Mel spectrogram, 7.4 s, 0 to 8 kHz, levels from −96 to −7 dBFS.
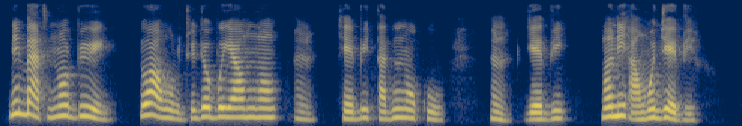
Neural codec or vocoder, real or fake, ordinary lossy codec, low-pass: autoencoder, 22.05 kHz, a latent of 192 numbers a frame, VITS, trained on one speaker; fake; none; 7.2 kHz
